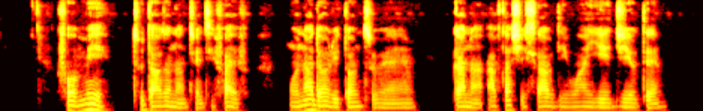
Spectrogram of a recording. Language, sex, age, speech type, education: Nigerian Pidgin, male, 15-29, spontaneous, tertiary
